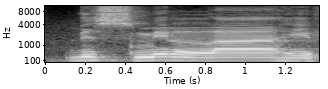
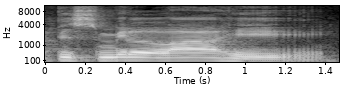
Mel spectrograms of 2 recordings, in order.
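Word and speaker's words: بسم الله: dengan membaca seolah-olah lamnya itu ada dua dan kita tebalkan bismillah. Bismil tidak boleh bismillah harus ditekankan karena di situ ada lam dobel arrahman fauqaro dalam kalimat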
